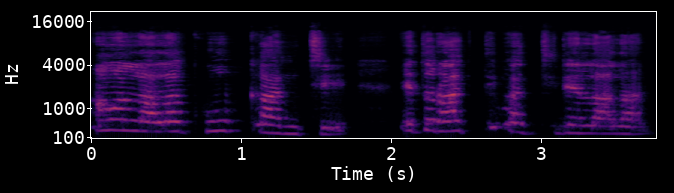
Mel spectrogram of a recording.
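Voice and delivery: put-on a mother who can't calm her wailing baby; fretting mother. Queen frets to the king over her crying son, high distressed voice.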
